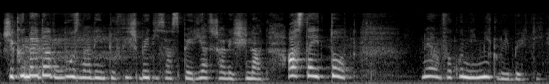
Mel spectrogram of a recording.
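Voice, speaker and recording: A woman's voice: high voice, a little mellow, slight background noise, close to an everyday voice. An actress playing a young Puritan niece in a radio drama, deferential but insistent as she protests her innocence. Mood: defensive. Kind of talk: theatrical radio drama acting.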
